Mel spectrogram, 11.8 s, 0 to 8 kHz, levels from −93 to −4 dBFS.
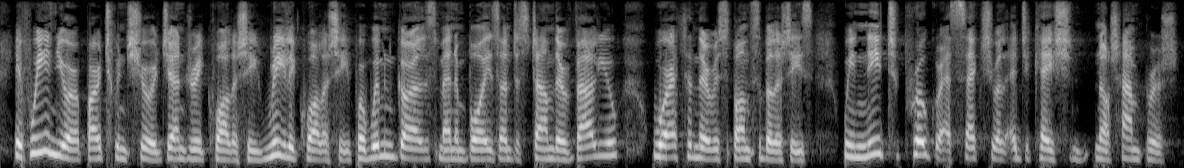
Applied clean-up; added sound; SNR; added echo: none; none; none; none.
